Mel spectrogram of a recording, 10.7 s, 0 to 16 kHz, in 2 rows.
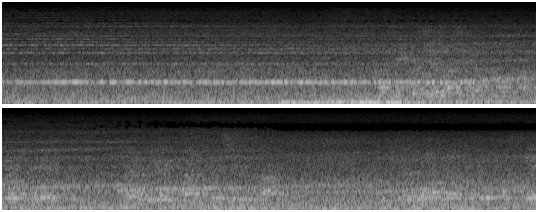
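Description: Keikyu 1000-series train (set 1033) pulling away with its Siemens GTO-VVVF inverter whining on one steady pitch for the first couple of seconds, then fading under the rumble of the train accelerating out of the station.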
